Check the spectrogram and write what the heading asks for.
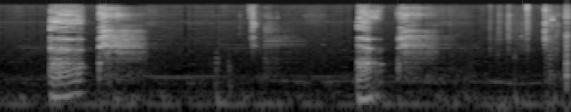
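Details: Two loud, rough, low-pitched belches with quieter room noise and faint talk between them; burping.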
